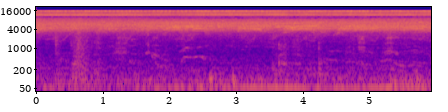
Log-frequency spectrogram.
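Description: Steady outdoor background hiss with faint, distant voices of people; the walking tortoise makes no distinct sound.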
